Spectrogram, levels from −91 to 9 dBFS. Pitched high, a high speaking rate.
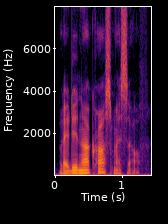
No: low, 115 Hz; fast, 250 wpm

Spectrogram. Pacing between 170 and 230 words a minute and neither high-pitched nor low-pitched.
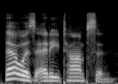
Yes: fast, 205 wpm; medium, 180 Hz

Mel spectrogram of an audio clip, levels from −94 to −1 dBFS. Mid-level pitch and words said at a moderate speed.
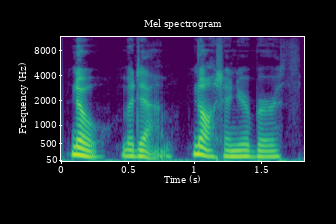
Yes: medium, 160 Hz; average, 195 wpm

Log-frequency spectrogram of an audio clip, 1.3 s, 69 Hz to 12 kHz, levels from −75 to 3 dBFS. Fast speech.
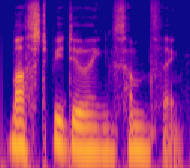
No: average, 190 wpm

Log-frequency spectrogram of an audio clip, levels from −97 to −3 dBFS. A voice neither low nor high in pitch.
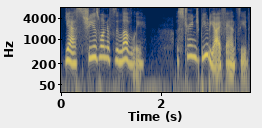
No: very high, 265 Hz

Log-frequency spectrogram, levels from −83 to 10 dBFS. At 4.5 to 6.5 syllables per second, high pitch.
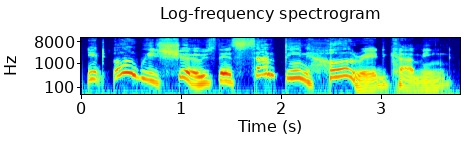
No: 3.7 syllables/s; high, 195 Hz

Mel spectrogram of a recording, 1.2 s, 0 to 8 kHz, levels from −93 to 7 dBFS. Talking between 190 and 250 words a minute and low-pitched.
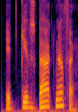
Yes: fast, 205 wpm; low, 125 Hz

